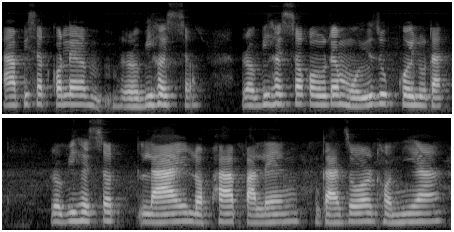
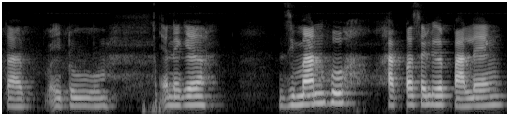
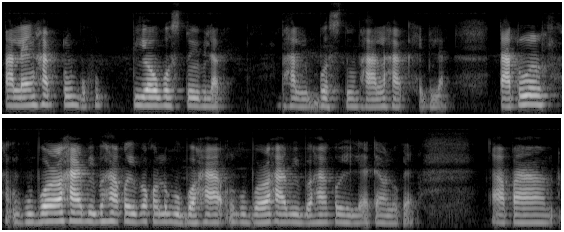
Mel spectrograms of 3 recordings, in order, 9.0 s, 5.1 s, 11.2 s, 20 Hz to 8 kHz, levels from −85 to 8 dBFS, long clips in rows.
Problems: background sounds at intervals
